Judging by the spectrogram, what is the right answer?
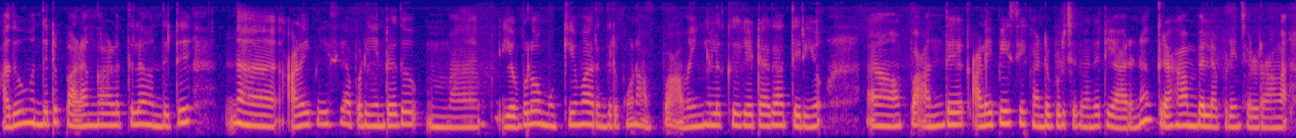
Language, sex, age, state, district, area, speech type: Tamil, female, 18-30, Tamil Nadu, Tiruppur, rural, spontaneous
